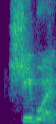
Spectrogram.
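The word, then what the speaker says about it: Tshiebwe: very well do you know Tim it's she sheway okay nice perfect yeah exactly I mean he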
